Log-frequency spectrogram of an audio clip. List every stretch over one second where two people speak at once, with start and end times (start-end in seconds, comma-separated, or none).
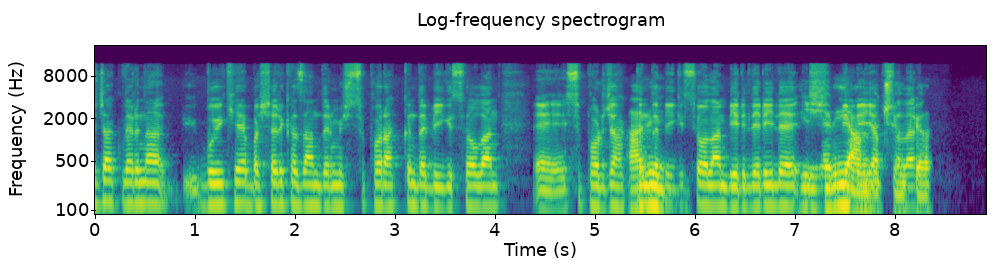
7.0-8.2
